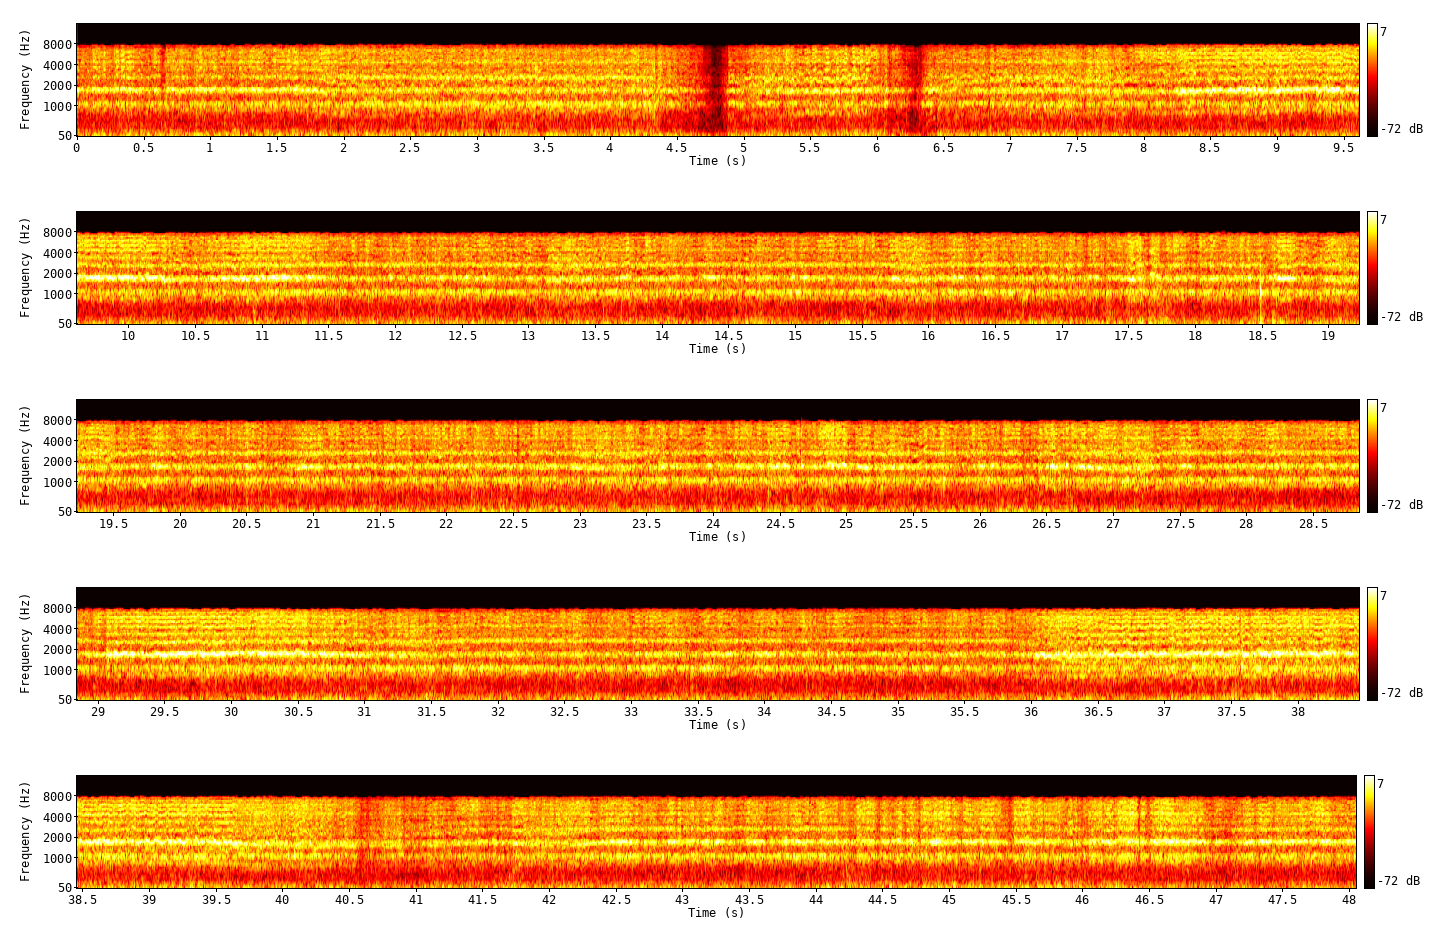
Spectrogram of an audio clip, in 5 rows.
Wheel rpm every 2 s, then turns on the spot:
230, 200, 140, 140, 220, 230, 230, 230, 230, 230, 230, 230, 230, 230, 230, 220, 230, 240, 200, 200, 200, 230, 230, 230.
none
